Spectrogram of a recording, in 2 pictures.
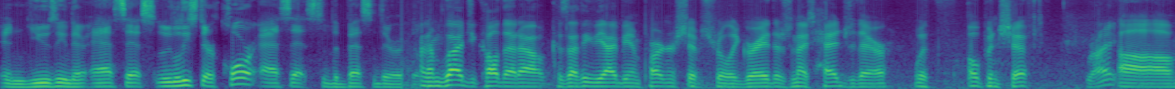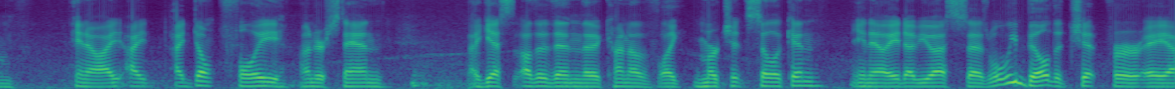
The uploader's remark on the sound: Recorded at VMware Explore 2023 EU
